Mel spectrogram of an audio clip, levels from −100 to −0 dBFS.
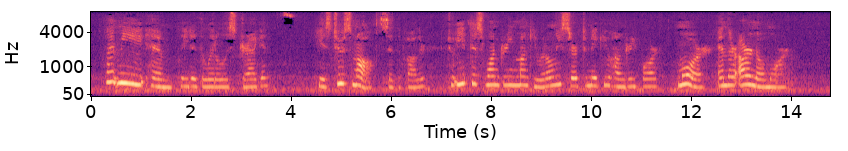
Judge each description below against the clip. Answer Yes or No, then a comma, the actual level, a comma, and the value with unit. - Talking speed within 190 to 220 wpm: No, average, 140 wpm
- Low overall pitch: No, very high, 255 Hz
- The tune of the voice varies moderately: Yes, average, 4.0 semitones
